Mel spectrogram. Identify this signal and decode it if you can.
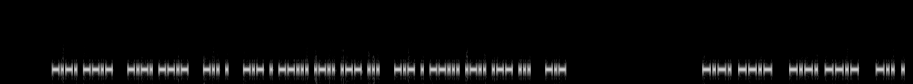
Morse code, heard as a keyed tone, about 55 wpm, 700 Hz. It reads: CQ CQ DE KE7LWS KE7LWS K CQ CQ DE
